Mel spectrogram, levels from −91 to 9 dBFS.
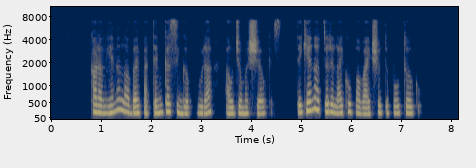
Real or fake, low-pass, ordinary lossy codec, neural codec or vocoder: fake; 7.2 kHz; MP3, 48 kbps; codec, 16 kHz, 0.4 kbps, LongCat-Audio-Codec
